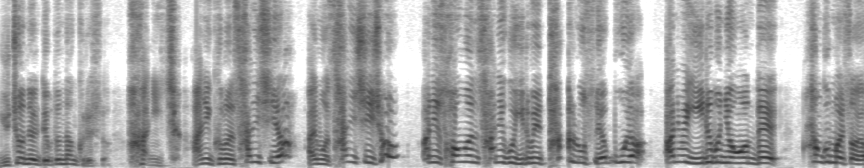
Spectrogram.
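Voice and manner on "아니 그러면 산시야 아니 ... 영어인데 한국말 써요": put-on kid's sceptical grumble. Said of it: "막 나 혼자 그랬지".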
